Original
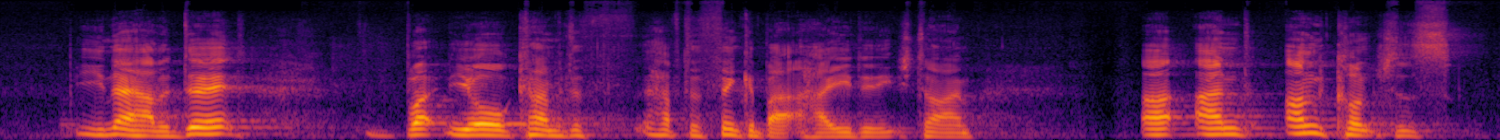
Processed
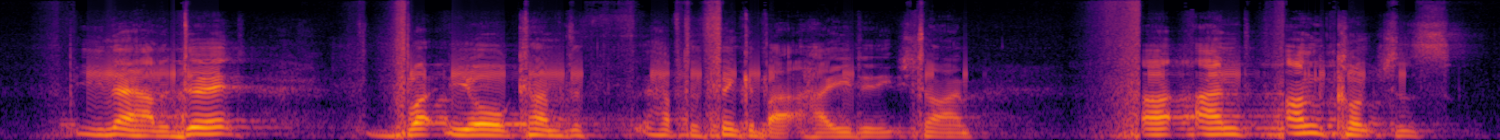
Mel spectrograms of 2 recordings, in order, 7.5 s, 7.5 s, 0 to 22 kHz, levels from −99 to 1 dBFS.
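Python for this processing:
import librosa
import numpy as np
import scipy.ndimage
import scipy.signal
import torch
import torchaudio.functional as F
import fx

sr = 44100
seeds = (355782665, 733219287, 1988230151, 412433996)

p1 = fx.rattle_buzz(x, sr, strikes_db=-31.0, level_db=-26.0)
p2 = p1 + fx.echo_single(p1, sr, ms=97, db=-22.5, dry=0)
p3 = fx.pre_swell(p2, sr, db_per_s=110.0)
y = p3 * librosa.db_to_amplitude(-3.0)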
